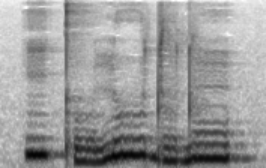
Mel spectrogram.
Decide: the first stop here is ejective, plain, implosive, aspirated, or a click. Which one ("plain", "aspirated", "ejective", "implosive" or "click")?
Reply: ejective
